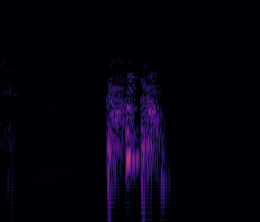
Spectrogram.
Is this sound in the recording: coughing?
yes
